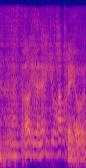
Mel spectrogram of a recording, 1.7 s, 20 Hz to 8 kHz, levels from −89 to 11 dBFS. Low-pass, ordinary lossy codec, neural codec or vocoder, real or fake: 7.2 kHz; none; codec, 16 kHz, 1 kbps, X-Codec, WavLM features, trained on Multilingual LibriSpeech; fake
